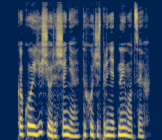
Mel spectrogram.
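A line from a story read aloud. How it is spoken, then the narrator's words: Irritatingly calm question. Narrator (Russian): спросил он раздражающе спокойно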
